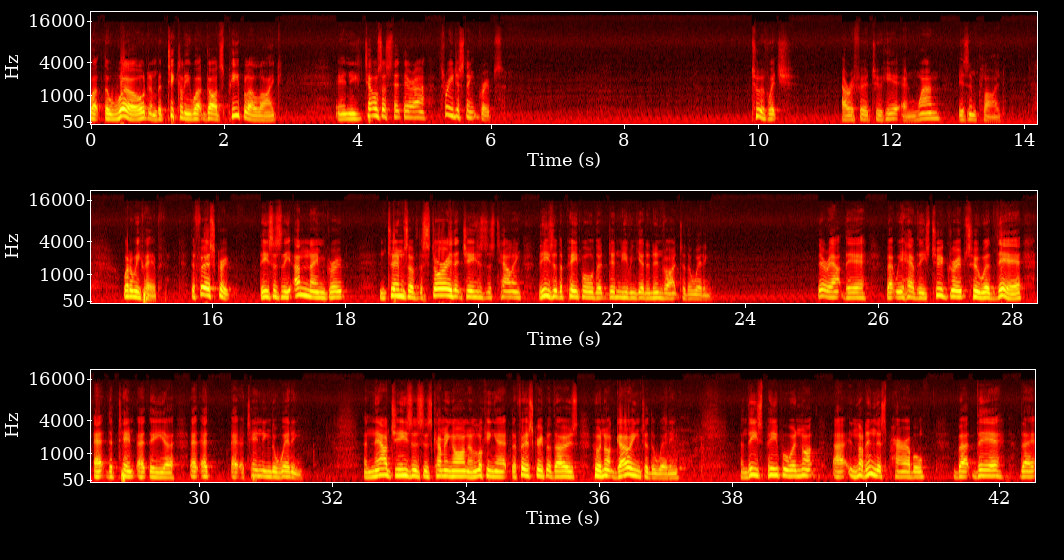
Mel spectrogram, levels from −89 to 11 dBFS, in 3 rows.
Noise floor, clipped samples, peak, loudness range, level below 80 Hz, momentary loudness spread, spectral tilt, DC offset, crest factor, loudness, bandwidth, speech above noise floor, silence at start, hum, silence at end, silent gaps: -54 dBFS; under 0.1%; -6 dBFS; 11 LU; -56 dBFS; 14 LU; -7.5 dB/octave; under 0.1%; 16 dB; -22 LUFS; 15.5 kHz; 34 dB; 0 s; 60 Hz at -50 dBFS; 0 s; none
